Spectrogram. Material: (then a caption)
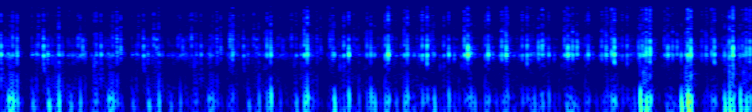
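Plastic. Fingertips and nails tap and scratch the red plastic screw lid and sides of a small, round, hollow-looking jar with a printed label, held in both hands in front of a foam-covered microphone. It is unclear whether the jar is full. The result is a dense, irregular stream of soft, dull, bassy taps mixed with faint scratching, with short, quick-dying hits and occasional louder knocks near the end.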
